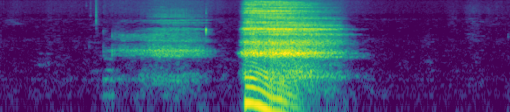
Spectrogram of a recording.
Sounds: Sigh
